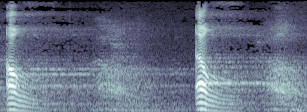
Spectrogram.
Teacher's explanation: مخرجه من أقصى اللسان تحت اللها، أو قل أدنى الحلق أي أقرب مما يلي اللسان فيخرج الغين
